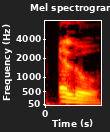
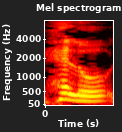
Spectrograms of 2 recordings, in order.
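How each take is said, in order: First: The word begins without any H sound. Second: The word begins with a clear H sound. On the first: It sounds more like native Jamaican patois. "you simply take off your H's" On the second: It is the usual standard form. "instead of saying hello"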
